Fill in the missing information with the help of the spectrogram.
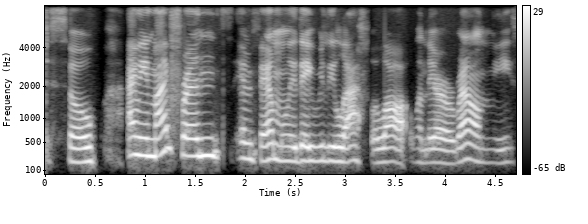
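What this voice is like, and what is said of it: Non-native English accent. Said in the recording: “my accent and the way I say things in English”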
